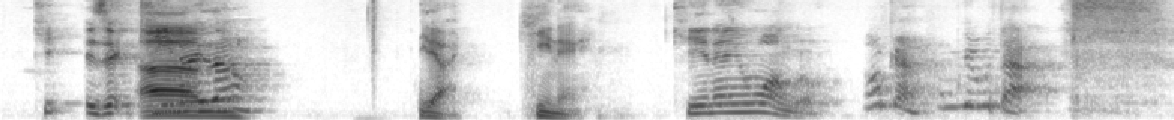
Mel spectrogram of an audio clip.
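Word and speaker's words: Kene Nwangwu: How do we pronounce Kine Nwang? Kine Nwangwu.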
